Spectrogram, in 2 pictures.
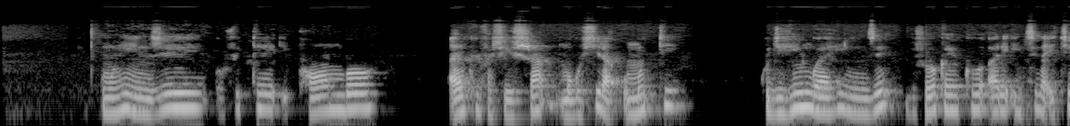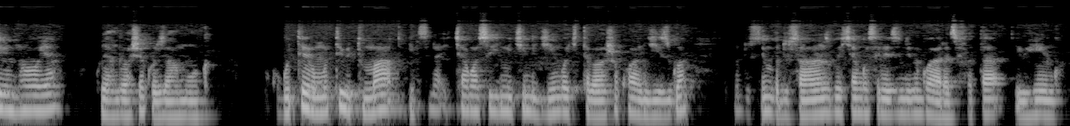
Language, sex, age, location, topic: Kinyarwanda, male, 18-24, Huye, agriculture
